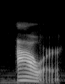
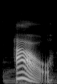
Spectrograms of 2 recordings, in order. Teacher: The H is silent, so it starts with a vowel sound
